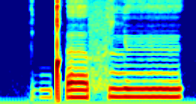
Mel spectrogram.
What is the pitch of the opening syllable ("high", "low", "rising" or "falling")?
high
